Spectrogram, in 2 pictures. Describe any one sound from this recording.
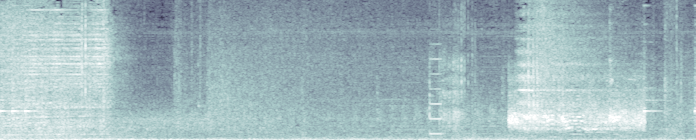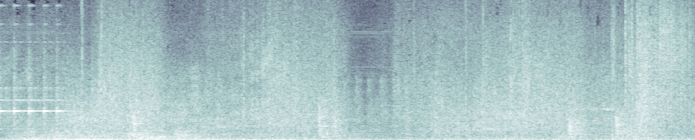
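Heavy naval guns boom and rumble.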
